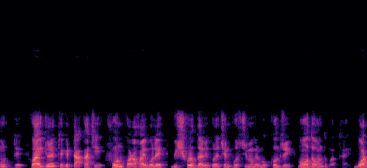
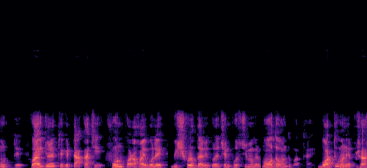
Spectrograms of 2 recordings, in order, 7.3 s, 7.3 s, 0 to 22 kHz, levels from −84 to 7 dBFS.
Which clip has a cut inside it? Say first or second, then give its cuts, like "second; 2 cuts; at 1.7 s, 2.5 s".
second; 1 cut; at 5.2 s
